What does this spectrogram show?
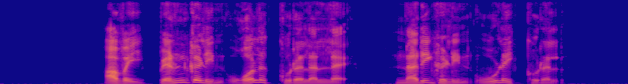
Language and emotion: Tamil, neutral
